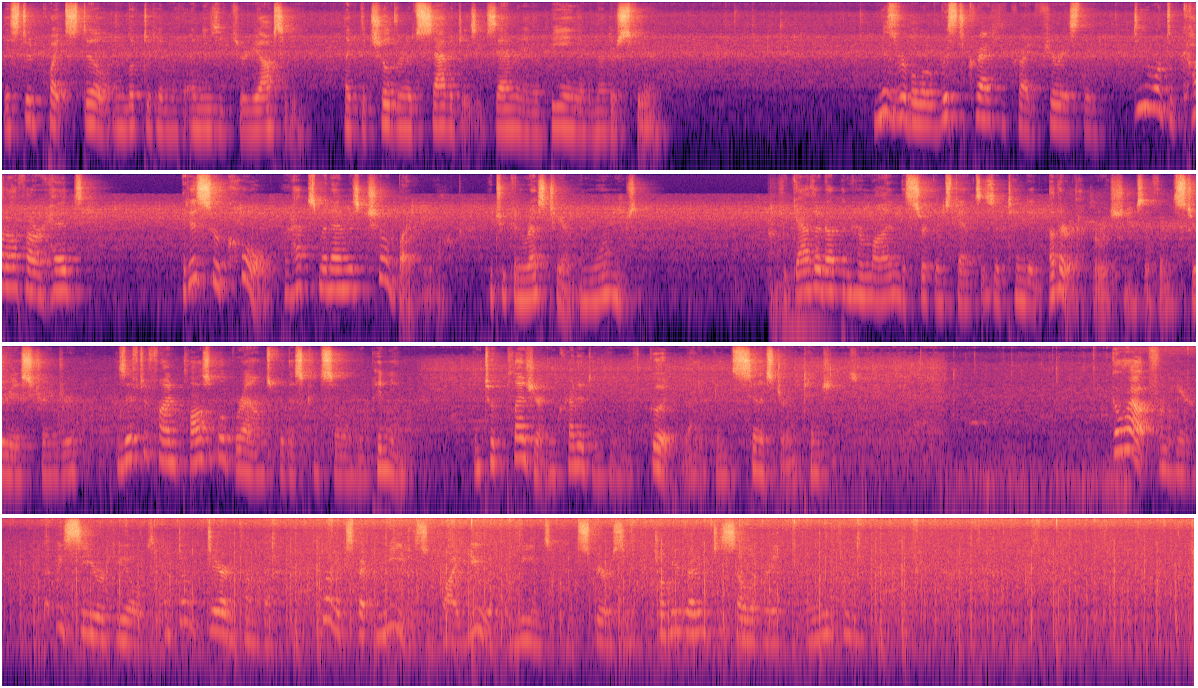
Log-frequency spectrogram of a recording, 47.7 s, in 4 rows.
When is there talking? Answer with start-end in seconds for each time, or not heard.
0.0-6.6, 8.7-12.8, 13.8-18.4, 19.7-32.4, 35.0-44.5.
